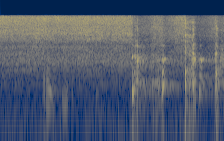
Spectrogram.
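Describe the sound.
Chili oil sizzling in a pan while cooking with chili, flour and added liquid: a continuous bright hiss with a few sharp crackles and pops near the end.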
